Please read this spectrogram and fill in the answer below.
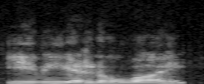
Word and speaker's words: Evloy: It is pronounced as Evloy, and it is in Delhi.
